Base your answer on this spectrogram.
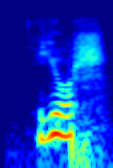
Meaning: alternative spelling of ёрш (jorš)
- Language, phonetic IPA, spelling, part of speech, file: Russian, [jɵrʂ], ерш, noun, Ru-ерш.ogg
